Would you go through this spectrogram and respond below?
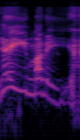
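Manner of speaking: cartoon crab character voice. Quoting a chat message the way Mister Krabs says it: Mister Krabs voice. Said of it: "I feel like Mister Krabs".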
